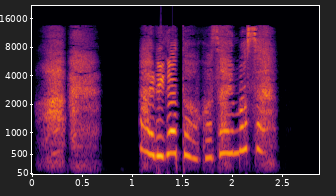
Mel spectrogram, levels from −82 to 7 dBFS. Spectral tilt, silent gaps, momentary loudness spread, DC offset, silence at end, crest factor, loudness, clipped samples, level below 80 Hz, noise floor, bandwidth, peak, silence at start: 1.5 dB/octave; none; 10 LU; under 0.1%; 0.45 s; 16 dB; -14 LUFS; under 0.1%; -70 dBFS; -35 dBFS; 14 kHz; 0 dBFS; 0.05 s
